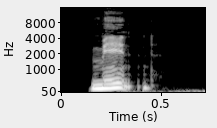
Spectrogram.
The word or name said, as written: mand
